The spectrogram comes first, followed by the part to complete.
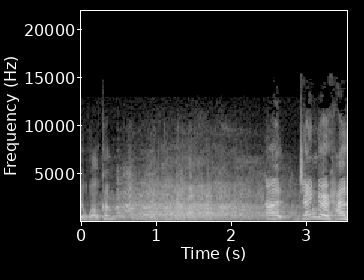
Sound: audience laughing

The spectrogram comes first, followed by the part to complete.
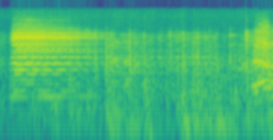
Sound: running Footsteps

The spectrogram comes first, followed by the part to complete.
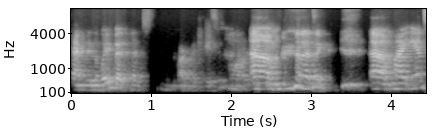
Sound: speaking faintly

